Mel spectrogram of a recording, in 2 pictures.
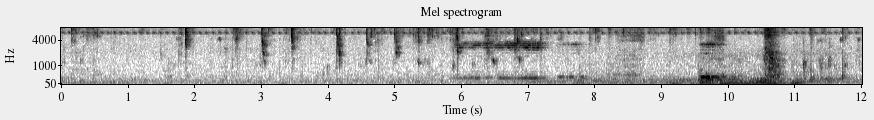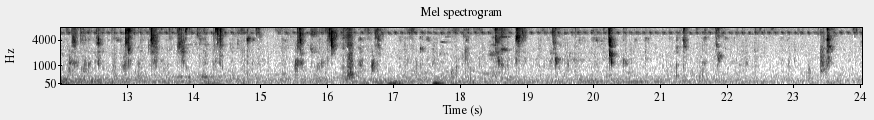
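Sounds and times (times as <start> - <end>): wet chewing mouth clicks: 1.7 - 7.0, 11.2 - 22.1.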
